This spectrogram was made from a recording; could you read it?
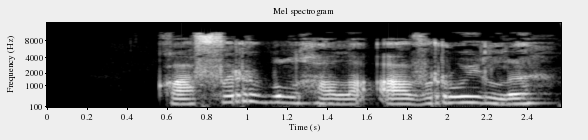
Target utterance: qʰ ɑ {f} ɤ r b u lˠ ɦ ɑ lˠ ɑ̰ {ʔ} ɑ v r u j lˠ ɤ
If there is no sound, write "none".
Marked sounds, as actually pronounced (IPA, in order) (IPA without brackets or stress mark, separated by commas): f, ʔ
